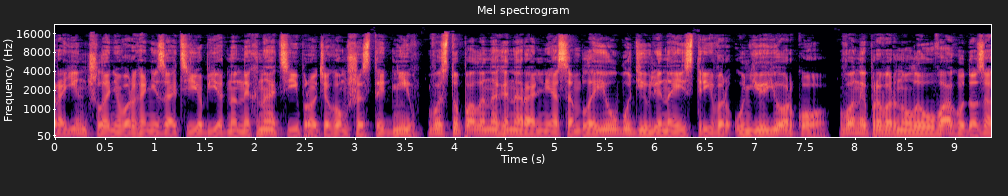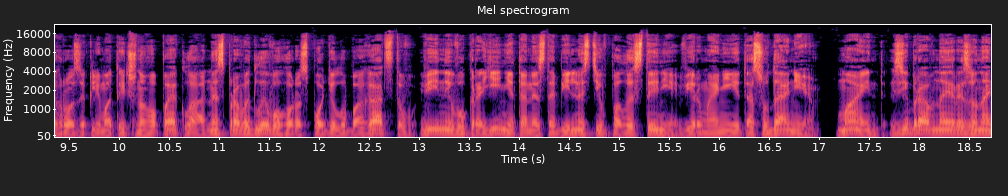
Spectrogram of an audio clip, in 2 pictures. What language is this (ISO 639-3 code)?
ukr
